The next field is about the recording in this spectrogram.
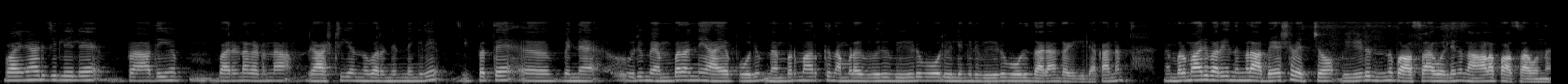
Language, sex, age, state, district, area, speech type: Malayalam, female, 60+, Kerala, Wayanad, rural, spontaneous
